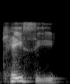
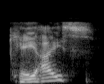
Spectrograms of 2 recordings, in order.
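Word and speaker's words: Kaise: in this book, Keen's daughter, who we called Casey, uh it's written K A I C E. Apparently the pronunciation is actually K Ice, which is weird and I refuse to say that.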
